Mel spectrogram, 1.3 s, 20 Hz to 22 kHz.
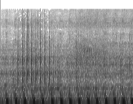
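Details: Honda Supra X 125 FI (KYZ engine), 87 days old, idling: thumps about ten a second with a light buzzing clatter on each beat. Loose license plate bracket shakes, no vibration without the plate; bolts tight but mount seems under-supported. License plate bracket rattle.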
